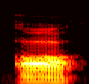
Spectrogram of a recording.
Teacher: जब आप बोलेंगे तो आपका मुंह का जो आकार होगा वो सबसे अधिक खुला होगा, उसे ही हम लोग विवृत कहते हैं।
